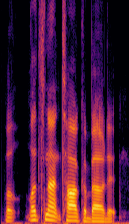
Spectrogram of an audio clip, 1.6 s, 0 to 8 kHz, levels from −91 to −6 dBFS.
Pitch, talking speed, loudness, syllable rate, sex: 125 Hz, 220 wpm, -18 LUFS, 5.3 syllables/s, male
